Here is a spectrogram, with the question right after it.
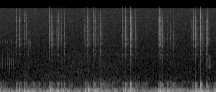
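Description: Long nails tap rapidly on the hollow mesh grille of a black metal desk microphone. The result is bursts of dull, low thumps with faint bright clicks on top, arriving in quick, irregular clusters.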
